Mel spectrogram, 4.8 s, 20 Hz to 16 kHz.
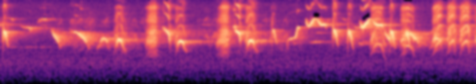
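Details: Yellow tit, captured on a Canon EOS 7D, giving a busy stream of high chirps, downward-sweeping whistles and short buzzy phrases, densely repeated with little pause and no other sounds evident.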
